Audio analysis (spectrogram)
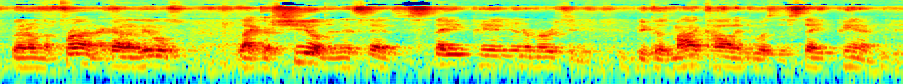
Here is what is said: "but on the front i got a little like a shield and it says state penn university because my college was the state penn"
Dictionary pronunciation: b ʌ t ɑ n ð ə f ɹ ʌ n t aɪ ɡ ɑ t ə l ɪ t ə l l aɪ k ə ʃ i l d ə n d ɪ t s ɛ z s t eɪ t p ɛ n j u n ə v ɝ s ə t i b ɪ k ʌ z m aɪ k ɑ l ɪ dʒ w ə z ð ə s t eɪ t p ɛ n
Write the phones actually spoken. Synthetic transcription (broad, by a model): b ʌ t n ð ə f ɹ ʌ n t aɪ ɡ ɑ t ə l ɪ t l l aɪ k ə ʃ i l d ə n ɪ t s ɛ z s t eɪ t p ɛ n j u n ə v ɝ s ə t i b ɪ k ʌ z m aɪ k ɑ l ɪ dʒ w ə z ð ə s t eɪ t p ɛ n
